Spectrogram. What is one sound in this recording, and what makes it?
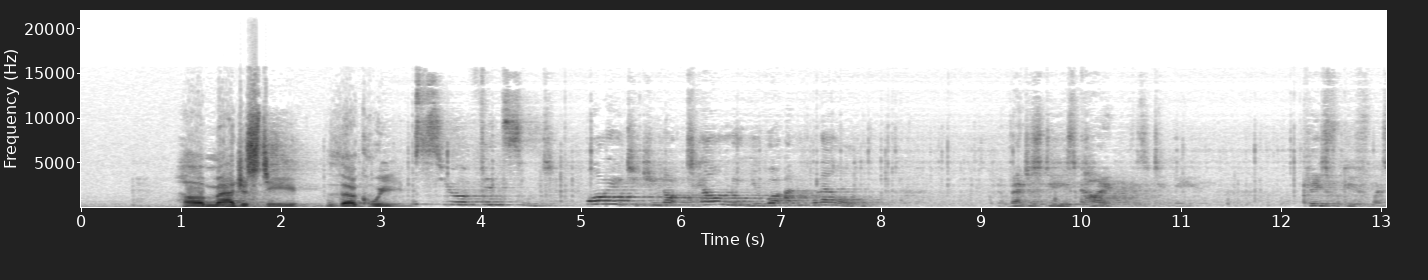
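A man speaks with feeling in a large hall.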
